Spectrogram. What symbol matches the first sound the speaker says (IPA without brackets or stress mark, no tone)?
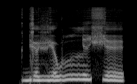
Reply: ɡʲ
